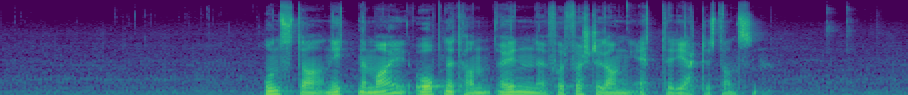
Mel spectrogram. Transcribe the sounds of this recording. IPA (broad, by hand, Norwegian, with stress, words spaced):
ˈʊnˌsdɑː ˈnɪtn̩ə ˈmɑɪ ˈoːpnət ˈhɑn ˈœʏnn̩ə ˈfɔɾ ˈfœʃtə ˈɡɑŋ ˈɛtəɾ ˈjæʈəˌstɑnsn̩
